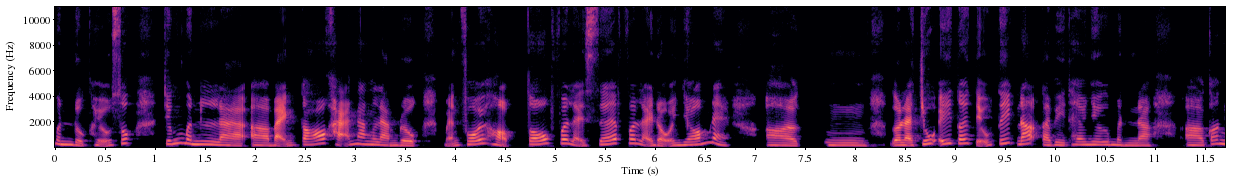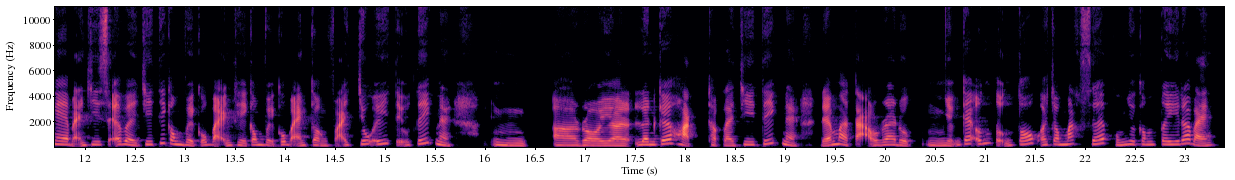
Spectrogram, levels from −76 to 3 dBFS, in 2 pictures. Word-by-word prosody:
minh 240 -5 0
được 175 -4 -3
hiệu 180 -1 -3
suất, 325 - 0 0.3
chứng 310 +6 -3
minh 285 -6 +2
là, 200 -9 +2
ờ, 185 -1 +1
bạn 180 +1 +6
có 255 +9 +4
khả - - +6
năng 265 -3 -1
làm 190 -5 0
được, 170 -2 +1 0.3
bạn 180 - -3
phối 250 +6 +3
hợp - - +3 0.2
tốt 265 +7 +3
với 320 0 +4
lại 180 - -1
sếp 255 - +1
với 330 -1 +2
lại 260 - +1
đội 180 - 0
nhóm 225 - 0
nè, - - -3 0.4
ờ, 180 -3 +1 0.3
ừm, 185 -2 -6 0.2
gọi 190 +1 +4
là, 180 -1 +8
chú 275 +11 0
ý 310 +5 +1
tới 320 +1 +3
tiểu - - +1
tiết 330 +2 -1
đó. 275 - +6
Tại 195 -2 +1
vì 195 -2 -3
theo 225 +3 -4
như 225 0 -2
mình, 185 -5 -5
ờ, 175 0 +1 0.3
ờ, 185 -1 0
có 280 - 0
nghe 250 -5 +2
bạn 185 - +2
chia 230 +2 -5
sẻ 235 - +3
về 205 -7 +1
chi 240 +3 -3
tiết 340 - -4
công 255 -5 0
việc 180 -4 -1
của 190 - -4
bạn, 185 - +3
thì 185 -4 -3
công 210 +2 -2
việc 185 -3 -4
của 230 - -3
bạn 185 - +3
cần 180 -4 -2
phải - - +3
chú 270 0 -3
ý 280 +5 -2
tiểu 205 - -4
tiết 325 +6 0
nè. 195 -8 -1 0.4
Ừm, 180 -5 -3 0.3
ờ, 180 -1 +1
rồi, 175 -1 +1
ờ, 170 -1 +5
lên 225 +1 +1
kế 295 +5 +4
hoạch 335 - +7
thật - - -4
là 170 - +2
chi 225 +1 -4
tiết 305 +6 -3
nè, - - -1 0.2
để - - +4
mà 260 0 +2
tạo 185 - +5
ra 220 +2 0
được, 175 -5 -3 0.2
ừm, 175 -2 -6
những 175 +6 -3
cái 290 - +1
ấn - - -1
tượng - - -3
tốt 290 +6 0
ở 210 - -1
trong 235 +1 -2
mắt 270 +2 0
sếp 290 +5 -2
cũng 200 +1 -5
như 250 - -3
công 235 -1 -6
ty 245 +1 -2
đó 315 +4 +2
bạn. 175 - +3
225 Hz, 255 wpm, -24 LUFS, 185-265 Hz, 0.4 s, là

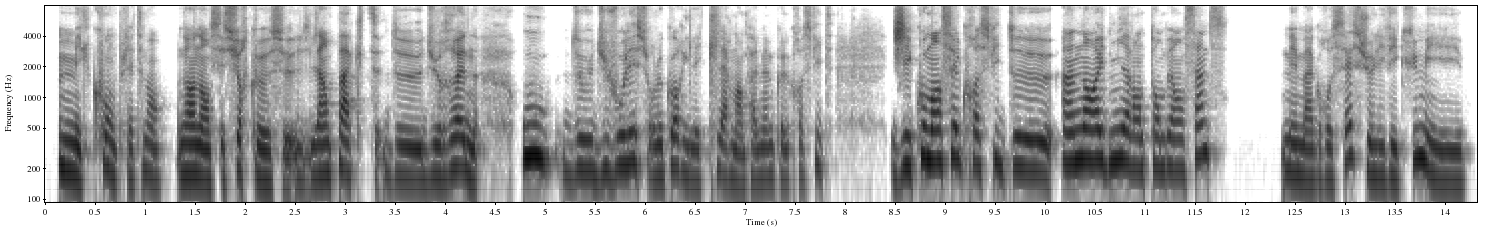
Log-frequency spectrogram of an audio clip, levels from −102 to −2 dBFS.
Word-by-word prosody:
Mais 185 -5 +4
complètement. 160 -2 -6
Non, 175 0 +4
non, 160 -2 +5
c'est 155 +2 -5
sûr 180 +5 -1
que 155 -3 +1
ce 150 +1 -5 0.3
l'impact 175 +2 0
de 165 -2 -1
du 165 +2 -3
run 180 -1 +1 0.4
ou 265 -2 +9
de 190 +1 -3
du 185 +2 -4
volley 215 +5 0
sur 165 -6 -6
le 170 - 0
corps, 205 +4 -3
il 160 -2 -5
est 150 0 -8
clairement 160 -6 -5
pas 150 +2 -9
le 155 - -5
même 160 +1 -5
que 160 - -8
le 155 - -7
CrossFit. 165 +6 -12 0.7
J'ai 205 +5 +3
commencé 240 +1 +4
le 250 - -1
CrossFit, 220 -1 -4
heu, 190 -3 +1
1 230 +2 +5
an 245 -1 +6
et 245 - +5
demi 240 +2 +4
avant 205 -3 -1
de 200 - -8
tomber 205 0 -4
enceinte, 265 +9 -2 0.7
mais 185 -2 -1
ma 160 -2 -1
grossesse 160 - -6
je 185 - -2
l'ai 165 -1 -3
vécue 160 +10 -4
mais 150 - +1
180 Hz, 200 wpm, -22 LUFS, 160-215 Hz, 0.7 s, ou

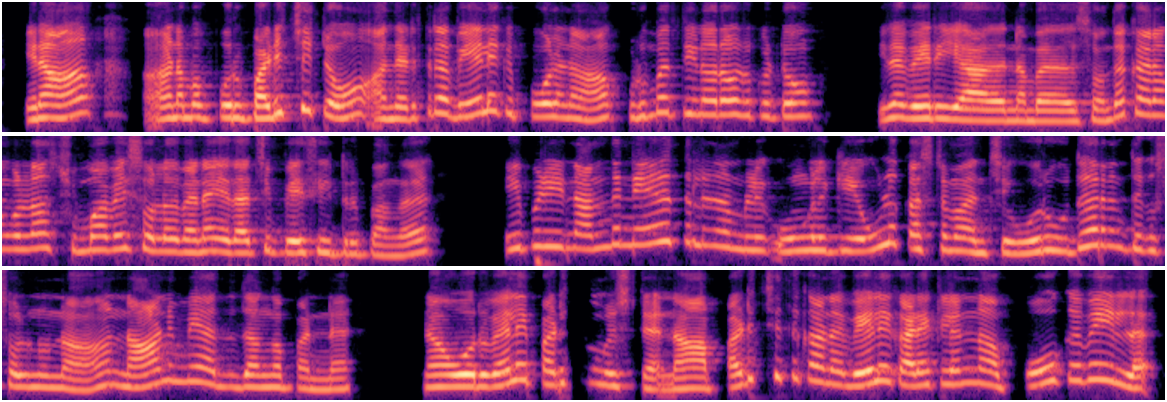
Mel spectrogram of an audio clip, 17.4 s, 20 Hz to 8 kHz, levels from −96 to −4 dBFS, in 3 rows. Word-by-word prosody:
ஏன்னா, 260 +2 +7 0.6
நம்ம 260 0 +1
ஒரு 255 - +4
படிச்சிட்டோம் 295 - +3
அந்த 235 - 0
இடத்துல 335 +9 0
வேலைக்கு 335 +3 +1
போலன்னா, 270 -4 +1 0.2
குடும்பத்தினரா 315 +2 0
இருக்கட்டும், 285 -1 -3 0.3
இல்ல 265 +3 +1
வேறு 245 0 +5
யா 215 - +6 0.2
நம்ம 200 0 0 0.2
சொந்தக்காரவங்கல்லாம் 305 +6 -1
சும்மாவே 290 +2 -2
சொல்ல 275 -2 0
வேணா, 250 +2 +1
ஏதாச்சும் 240 +2 -1
பேசிக்கிட்டு 235 -1 0
இருப்பாங்க. 200 -3 -6 0.5
இப்பிடி 360 +2 -2
அந்த 315 +5 -2
நேரத்துல 440 -1 -2
நம்மளுக் 290 -6 -4
உங்களுக்கு 275 0 -3
எவ்ளோ 375 +10 -2
கஷ்டமா 295 -2 -3
இருந்துச்சு. 235 -2 -2
ஒரு 255 - +1
உதாரணத்திற்கு 330 -5 -3
சொல்லணுன்னா, 230 -5 -1 0.3
நானுமே 335 +9 +1
அது 240 -4 -8
தான் 235 0 0
பண்னேன். 200 +1 -6 0.4
நான் 240 0 +4
ஒரு 240 0 +7
வேலை 325 +8 +3
படிச்சு 295 +3 -4
முடிச்சுட்டேன். 250 -6 -2
நான் 210 +1 +2
படிச்சதுக்கான 385 - -1
வேலை 290 +6 +7
கெடைக்கலன்னு 285 +3 +1
நான் 250 -5 -4
போகவே 355 +5 0
இல்ல 230 - +3
275 Hz, 165 wpm, -22 LUFS, 240-320 Hz, 0.6 s, ஏன்னா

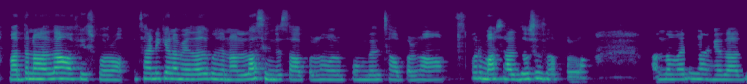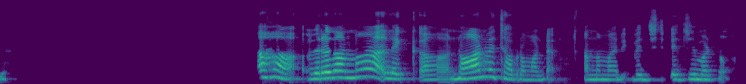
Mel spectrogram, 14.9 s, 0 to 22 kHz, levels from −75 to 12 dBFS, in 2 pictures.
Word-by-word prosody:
மத்த 250 +3 +1
நாள் 245 +1 +4
தான் 265 0 +9
ஆஃபீஸ் 245 -1 -6
போறோம். 215 -1 -3 0.2
சனிக்கிழமை 260 -2 0
எதாவது 245 +2 0
கொஞ்சம் 230 -3 -2
நல்லா 230 +3 +1
செஞ்சு 225 -2 -2
சாப்பிடலாம், 210 +1 -6
ஒரு 215 - -8
பொங்கல் 215 +1 -8
சாப்பிடலாம். 210 0 -6 0.3
ஒரு 275 -2 -1
மசால் 240 -1 0
தோசை 265 +2 0
சாப்பிடலாம். 290 +3 -10 0.7
அந்த 235 +1 -5
மாதிரி 240 +2 -4
நாங்க 230 -2 -7
ஏதாவது 220 +2 -4 2.6
ஆஹா, 330 -1 +3 0.3
விரதம்ன்னா, 305 +4 +6 0.3
லைக் 250 0 -3 0.5
நான்வெஜ் 310 +5 +5
சாப்பிட 230 -2 -3
மாட்டேன். 220 +4 -9 0.3
அந்த 225 0 -2
மாரி 220 +1 -6
வெஜ் 215 -1 -4 0.2
வெஜ் 225 +1 -4
மட்டும். 220 0 -8
240 Hz, 135 wpm, -22 LUFS, 220-260 Hz, 2.6 s, தான்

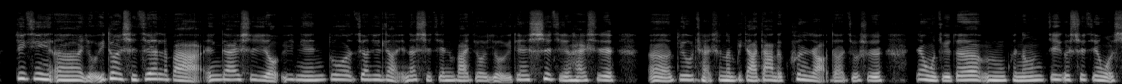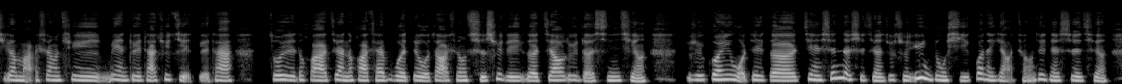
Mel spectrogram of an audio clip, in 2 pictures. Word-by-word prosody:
最 270 0 +2
近， 250 -3 +2
呃， 195 -1 +3
有 170 0 -1
一 - - +1
段 265 0 +2
时 225 -2 0
间 245 +3 +1
了 225 - -2
吧。 185 -5 0
应 205 +3 -1
该 215 0 -1
是 215 -1 -4
有 170 -5 0
1 225 - -5
年 205 0 +1
多 220 -2 -2
将 225 0 -3
近 215 - 0
2 195 -4 -2
年 - - -7
的 200 - -1
时 210 -3 -6
间 185 0 -3
了 190 - 0
吧， 175 -2 0
就 180 -1 -4
有 165 -2 -3
一 - - -3
件 215 -1 -2
事 235 +3 0
情 185 -5 -1
还 185 -1 +3
是， 195 -1 -1 0.3
呃， 170 -3 0
对 210 +1 -2
我 205 - 0
产 185 -4 -3
生 195 - -3
了 190 - +5
比 185 +2 -2
较 185 -3 +1
大 195 +2 0
的 175 - -1
困 210 +4 -1
扰 175 -4 -1
的。 80 - -6
就 165 - -5
是 180 -1 0 0.3
让 225 -1 0
我 185 - +3
觉 175 -1 +1
得， 200 +2 +2
嗯， 190 0 +3
可 195 - -3
能 185 +3 +2
这 220 +2 -2
个 210 - 0
事 220 +1 -4
情 200 -2 0
我 175 -1 +1
需 180 - -8
要 200 - +2
马 190 0 0
上 195 0 0
去 190 -4 +1
面 210 -1 -1
对 195 -1 -1
它， 190 -1 0
去 225 +4 -3
解 - - -2
决 - - -5
它。 185 -2 +1 0.4
所 215 0 +2
以 200 -2 +2
的 200 - -3
话， 190 -2 +2
这 185 - -6
样 205 - +3
的 190 - +2
话 190 -1 +2
才 190 +1 +1
不 195 +3 -3
会 190 -2 +3
对 190 0 0
我 165 -1 +2
造 185 +1 +2
成 190 0 0
持 185 -2 0
续 245 +7 -2
的 185 - -1
一 175 0 +3
个 175 -1 +2
焦 190 +2 +1
虑 205 0 -2
的 190 - -1
心 185 +2 0
情。 165 -5 -1 0.4
就 - - -5
是 210 -1 +1
关 220 +1 +4
于 - - +3
我 195 -5 +3
这 205 -2 -1
个 180 -1 +3
健 205 +2 0
身 275 +9 +1
的 285 - +3
事 215 -3 -3
情， 175 -3 0
就 205 - -4
是 195 -1 -1
运 285 -5 +5
动 205 -2 +3
习 185 -2 -1
惯 260 +7 0
的 205 - +2
养 180 -2 -3
成 165 -3 -4
这 230 +1 0
件 185 -3 +1
事 185 0 0
情。 170 -2 -2
195 Hz, 325 characters per minute, -22 LUFS, 180-215 Hz, 0.4 s, 了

